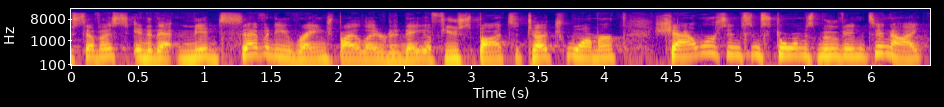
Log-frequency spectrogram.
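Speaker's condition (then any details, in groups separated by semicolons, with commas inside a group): No condition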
